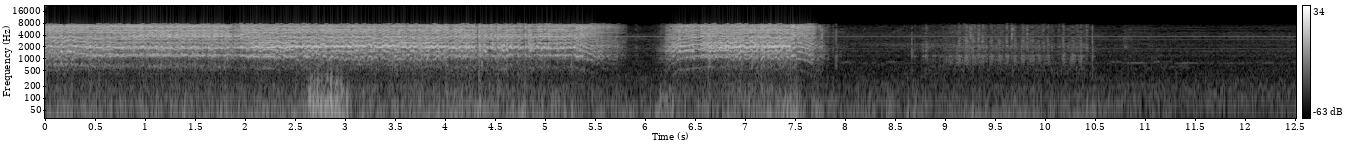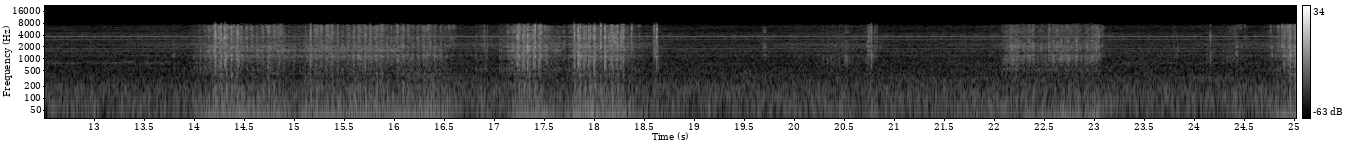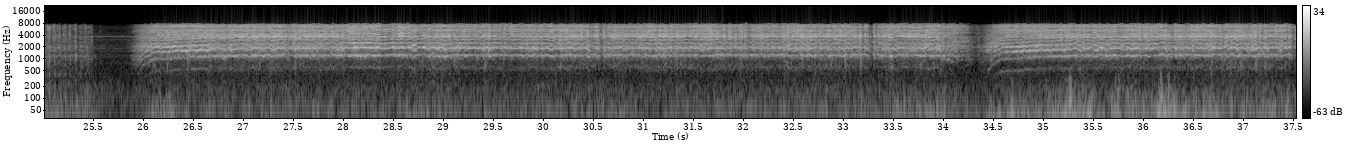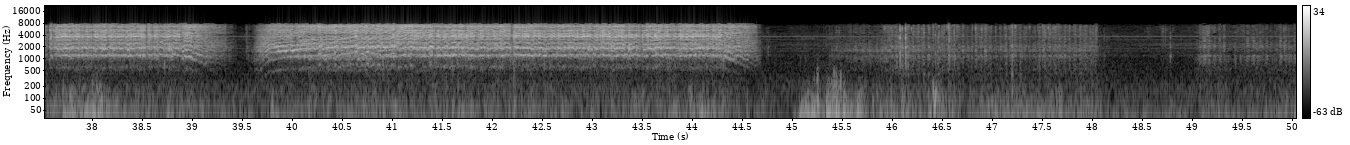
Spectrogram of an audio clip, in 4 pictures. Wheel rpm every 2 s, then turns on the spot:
160, 160, 130, 90, 30, 0, 0, 20, 30, 20, 0, 10, 20, 140, 160, 160, 150, 130, 160, 110, 160, 160, 50, 20, 10.
8-10 14-18 44-50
